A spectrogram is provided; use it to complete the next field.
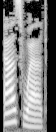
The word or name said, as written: aswad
